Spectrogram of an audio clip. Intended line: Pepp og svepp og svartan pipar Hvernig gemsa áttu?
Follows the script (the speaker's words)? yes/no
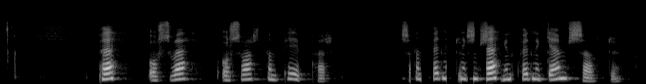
no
